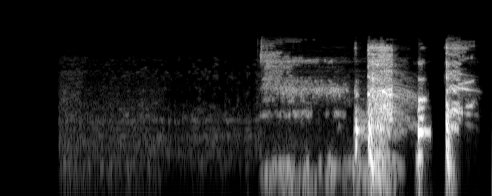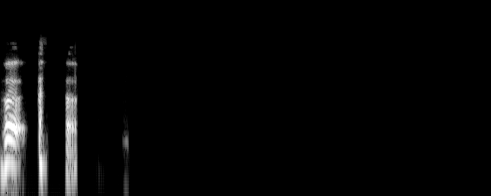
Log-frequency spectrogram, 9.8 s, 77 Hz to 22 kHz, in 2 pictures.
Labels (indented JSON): {
  "expert_labels": [
    {
      "quality": "good",
      "cough_type": "unknown",
      "dyspnea": false,
      "wheezing": false,
      "stridor": false,
      "choking": false,
      "congestion": false,
      "nothing": true,
      "diagnosis": "healthy cough",
      "severity": "pseudocough/healthy cough"
    }
  ],
  "age": 24,
  "gender": "male",
  "respiratory_condition": false,
  "fever_muscle_pain": true,
  "status": "healthy"
}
